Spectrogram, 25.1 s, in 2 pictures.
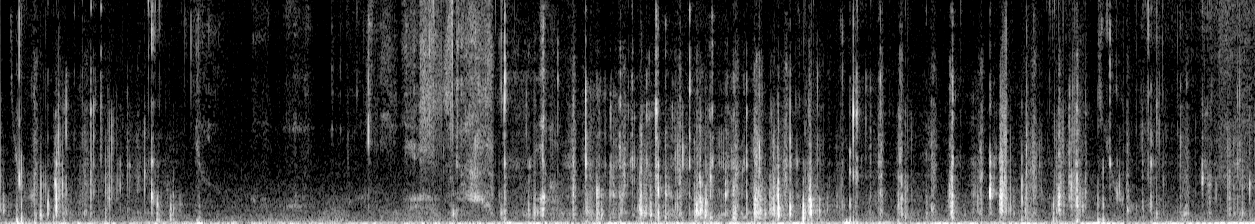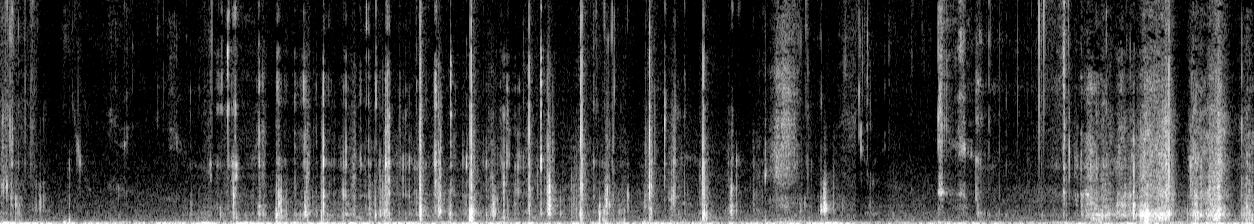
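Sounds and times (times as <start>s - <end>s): wet mouth clicks chewing: 9.8s - 21.3s.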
